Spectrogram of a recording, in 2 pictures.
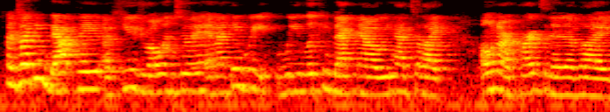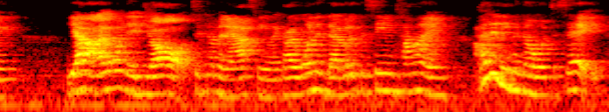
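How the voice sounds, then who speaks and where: A young woman speaks earnestly and emotionally, her voice bright and forceful. She sits away from the microphone in a very echoey room. Faint hiss runs underneath. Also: medium pitch, fairly quick, recorded from a distance. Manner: earnest, emotional, many fillers. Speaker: guest sharing her story. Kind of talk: emotional personal storytelling.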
